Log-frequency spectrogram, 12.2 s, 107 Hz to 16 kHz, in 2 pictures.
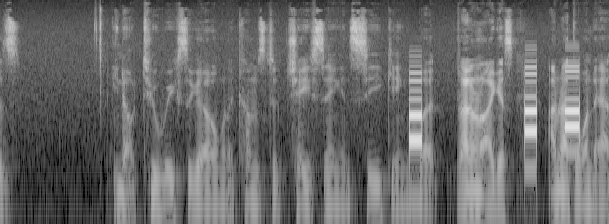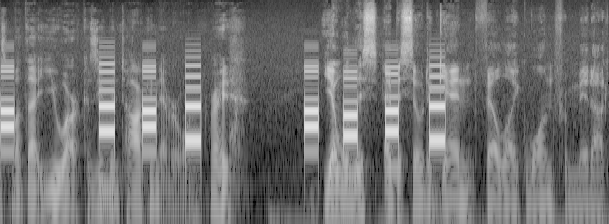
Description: DTMF, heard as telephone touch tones, dialled by hand, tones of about 140 ms, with speech in English. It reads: 1 800 903 0483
